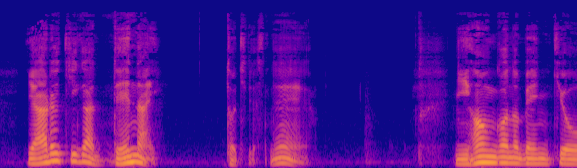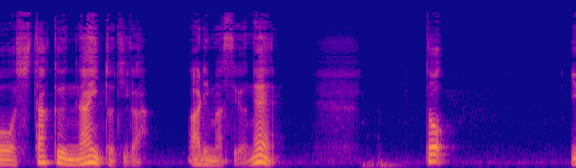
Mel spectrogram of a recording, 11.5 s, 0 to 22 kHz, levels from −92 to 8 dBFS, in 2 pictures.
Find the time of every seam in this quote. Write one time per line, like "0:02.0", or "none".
0:09.4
